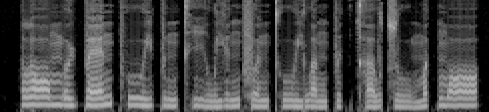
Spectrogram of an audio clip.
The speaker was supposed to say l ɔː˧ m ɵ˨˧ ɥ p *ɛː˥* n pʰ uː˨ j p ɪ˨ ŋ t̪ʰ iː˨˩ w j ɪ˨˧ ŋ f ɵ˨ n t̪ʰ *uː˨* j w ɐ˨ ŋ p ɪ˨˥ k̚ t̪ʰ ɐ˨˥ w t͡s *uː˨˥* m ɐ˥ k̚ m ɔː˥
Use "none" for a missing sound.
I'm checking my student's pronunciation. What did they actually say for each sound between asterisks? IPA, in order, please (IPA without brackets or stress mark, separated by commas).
ɛː˨˥, uː˨, uː˨˩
